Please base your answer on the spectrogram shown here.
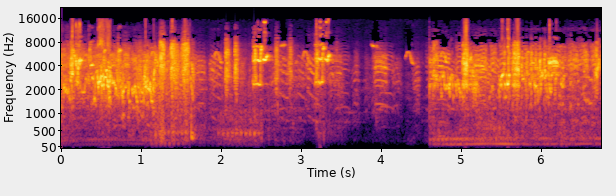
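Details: Flock of budgerigars eating winter food, busy high chirping and warbled chatter that thins to scattered notes and near silence midway, then resumes in a loud overlapping chorus.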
